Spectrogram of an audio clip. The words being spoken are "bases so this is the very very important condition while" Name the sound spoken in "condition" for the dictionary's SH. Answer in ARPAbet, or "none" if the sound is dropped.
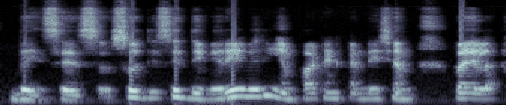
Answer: SH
